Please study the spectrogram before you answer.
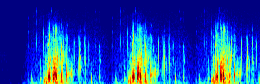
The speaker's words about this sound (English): Goku goku. Goku goku is used with the verb nomu to drink and refers to the action of drinking something quickly.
